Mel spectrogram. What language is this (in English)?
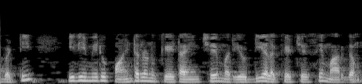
Telugu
